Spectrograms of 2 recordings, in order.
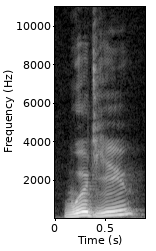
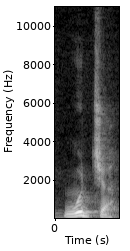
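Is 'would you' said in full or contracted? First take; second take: full; contracted. First: Both words are said fully and separately. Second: The words are shortened and run together.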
